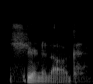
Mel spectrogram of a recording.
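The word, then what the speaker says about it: Tír na nÓg: TIR is pronounced sheer.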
